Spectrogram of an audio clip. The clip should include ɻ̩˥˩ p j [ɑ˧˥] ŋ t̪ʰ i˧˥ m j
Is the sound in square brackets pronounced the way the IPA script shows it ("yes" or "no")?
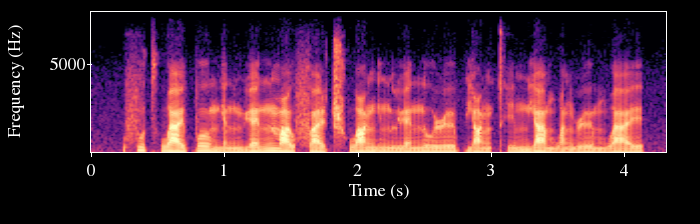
no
